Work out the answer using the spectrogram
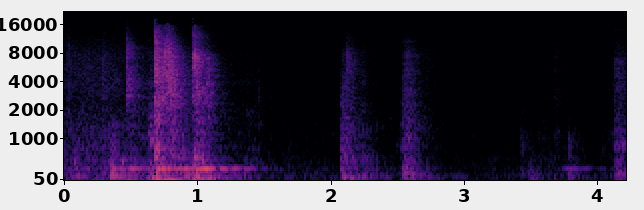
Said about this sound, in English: Yeah, shut the door. Don't even shut the door. Shut that fucking door. I'm shutting the door.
